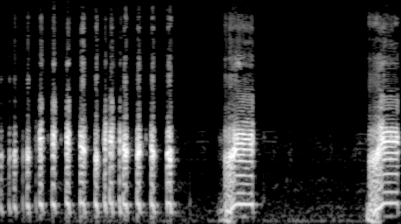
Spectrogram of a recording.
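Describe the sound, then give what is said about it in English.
A duck call's feed chuckle, imitating the low cackling of ducks feeding at rest on the water: a quick, steady run of about a dozen low, clipped cackling notes, then two longer, separate quacks, all clear with no talking. “As they get even closer, you will cut back on the frequency and the volume of your calling, and you will go into a feed chuckle, which is a low-pitched cackling sound that ducks make when they're feeding on the water and at rest.”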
